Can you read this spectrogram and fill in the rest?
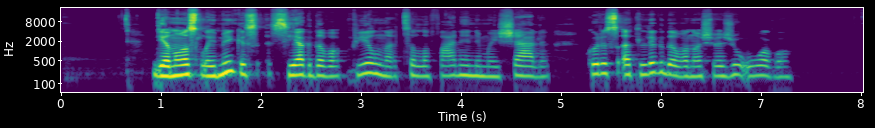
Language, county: Lithuanian, Vilnius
